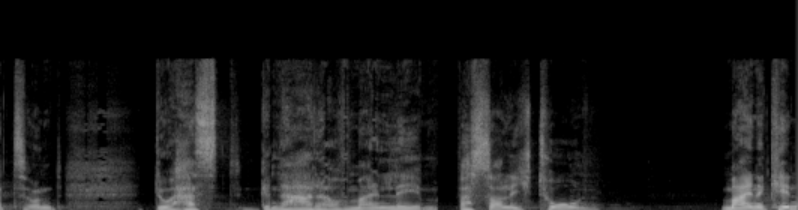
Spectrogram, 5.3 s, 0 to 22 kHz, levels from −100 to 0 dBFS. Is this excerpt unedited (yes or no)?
no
